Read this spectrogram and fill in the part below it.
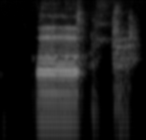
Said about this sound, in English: No, our dog is going crazy.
